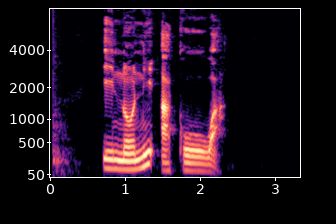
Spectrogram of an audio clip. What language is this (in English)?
Mokpwe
